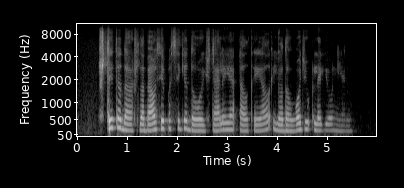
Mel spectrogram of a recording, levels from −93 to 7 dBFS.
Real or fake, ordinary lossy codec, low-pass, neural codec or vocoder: real; Opus, 16 kbps; 9.9 kHz; none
